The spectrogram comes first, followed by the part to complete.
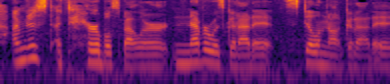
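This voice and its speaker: With an American accent, a woman speaks at a medium pitch with ordinary pitch variation. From Canadian Maritimes. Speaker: vlogger. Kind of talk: casual talk to camera.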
